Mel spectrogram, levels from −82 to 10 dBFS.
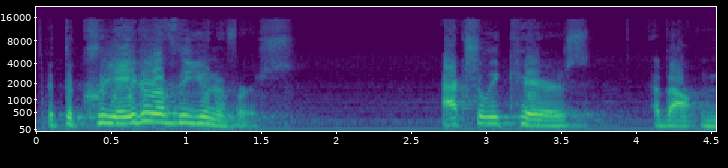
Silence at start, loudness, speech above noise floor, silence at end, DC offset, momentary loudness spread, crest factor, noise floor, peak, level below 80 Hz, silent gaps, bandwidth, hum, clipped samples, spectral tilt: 0.1 s; -19 LUFS; 33 dB; 0 s; under 0.1%; 19 LU; 16 dB; -51 dBFS; -6 dBFS; -50 dBFS; none; 15.5 kHz; 60 Hz at -50 dBFS; under 0.1%; -6.5 dB/octave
